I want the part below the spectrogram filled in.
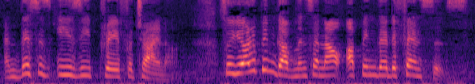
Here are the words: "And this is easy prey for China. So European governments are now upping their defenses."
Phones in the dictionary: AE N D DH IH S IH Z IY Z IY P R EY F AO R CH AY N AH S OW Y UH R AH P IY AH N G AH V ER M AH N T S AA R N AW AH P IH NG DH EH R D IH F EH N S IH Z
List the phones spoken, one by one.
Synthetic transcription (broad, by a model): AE N D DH IH S IH Z IY Z IY P R EY F AO R CH AY N AH S OW Y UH R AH P IY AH N G AH V ER M AH N T S AA R N AW AH P IH NG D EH R D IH F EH N S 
